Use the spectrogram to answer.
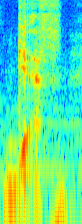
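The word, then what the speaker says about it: geth: how to pronounce GE it's Tali and she pronounces it GE so it's GE not g sounds like your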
